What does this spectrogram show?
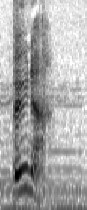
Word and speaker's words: Boona: We are still in the Scenic Rim, as you know, and we've headed to Boona today. And you have to really pronounce Boona properly.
